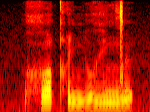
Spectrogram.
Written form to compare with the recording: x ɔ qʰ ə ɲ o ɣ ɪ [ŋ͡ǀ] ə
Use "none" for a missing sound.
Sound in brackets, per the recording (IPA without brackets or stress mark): ŋ͡ǀ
